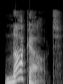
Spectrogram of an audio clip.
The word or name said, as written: knockout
